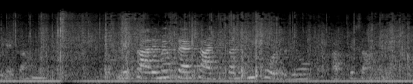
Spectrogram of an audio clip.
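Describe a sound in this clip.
Plastic wrapping crinkles as it is pulled open.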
